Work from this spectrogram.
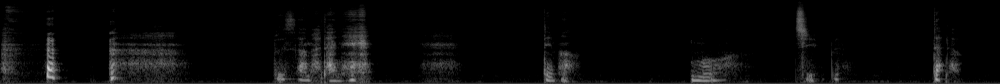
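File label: "buzamadane", woman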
